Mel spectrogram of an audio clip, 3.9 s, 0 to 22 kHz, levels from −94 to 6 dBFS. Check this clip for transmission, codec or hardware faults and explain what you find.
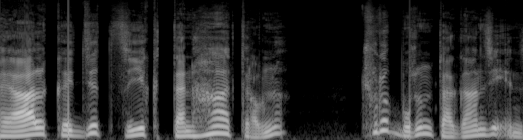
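Three abrupt jumps break up the speech, at 0.51 s, 1.88 s and 3.07 s. Each is a spot where the sound leaps forward, with about a tenth of a second missing and no gap of silence. The likely cause is a dropped buffer (overrun): the recording software fell behind, the hardware overwrote a chunk of samples before they were read, and the audio on either side was spliced straight together.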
